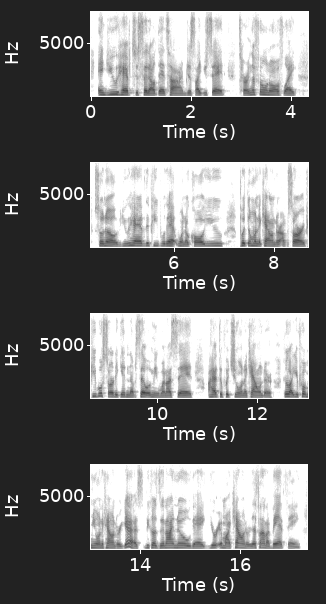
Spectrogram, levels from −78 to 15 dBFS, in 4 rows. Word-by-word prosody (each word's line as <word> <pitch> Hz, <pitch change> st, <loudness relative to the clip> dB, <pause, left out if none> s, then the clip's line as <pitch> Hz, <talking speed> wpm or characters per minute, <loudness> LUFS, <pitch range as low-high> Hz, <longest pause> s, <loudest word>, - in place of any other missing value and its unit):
and 185 Hz, -1 st, +1 dB
you 205 Hz, +3 st, 0 dB
have 190 Hz, -2 st, +4 dB
to 180 Hz, -1 st, -6 dB
set 180 Hz, 0 st, +3 dB
out 155 Hz, -1 st, +3 dB
that 160 Hz, -2 st, +2 dB
time. 145 Hz, -1 st, -1 dB
Just 165 Hz, 0 st, -6 dB
like 170 Hz, -1 st, +1 dB
you 170 Hz, -, -8 dB
said, 165 Hz, -5 st, +2 dB, 0.3 s
turn 150 Hz, +4 st, -2 dB
the 200 Hz, -, 0 dB
phone 205 Hz, -2 st, -2 dB
off, 165 Hz, -2 st, 0 dB
like 155 Hz, -4 st, +1 dB, 0.3 s
so 190 Hz, -, 0 dB
no, 170 Hz, -4 st, +3 dB
you 175 Hz, +5 st, -9 dB
have 195 Hz, -1 st, +3 dB
the 200 Hz, -, -1 dB
people 195 Hz, -2 st, -9 dB
that 180 Hz, -1 st, +3 dB
wanna 170 Hz, -3 st, -2 dB
call 165 Hz, +1 st, +2 dB
you, 180 Hz, +1 st, -7 dB, 0.3 s
put 205 Hz, -1 st, +3 dB
them 195 Hz, -1 st, 0 dB
on 185 Hz, -, +3 dB
the -, -, 0 dB
calendar. 165 Hz, -4 st, +1 dB
I'm 160 Hz, -, -4 dB
sorry, 165 Hz, -4 st, +4 dB
people 215 Hz, +8 st, -3 dB
started 185 Hz, -7 st, 0 dB
getting 175 Hz, -2 st, -3 dB
upset 180 Hz, +3 st, +3 dB
with 170 Hz, -, +2 dB
me 165 Hz, -2 st, -5 dB
when 155 Hz, 0 st, -3 dB
I 155 Hz, -, +3 dB
said, 155 Hz, -1 st, 0 dB, 0.3 s
"I -, -, -4 dB
have 180 Hz, 0 st, +3 dB
to 200 Hz, -, -1 dB
put 195 Hz, +1 st, -3 dB
you 180 Hz, -2 st, -2 dB
on 160 Hz, -, -3 dB
a 160 Hz, -, -3 dB
calendar." 150 Hz, -7 st, -1 dB, 0.2 s
They're 205 Hz, -, +3 dB
like, 185 Hz, -3 st, +5 dB
"You 185 Hz, -, -2 dB
putting 200 Hz, +1 st, 0 dB
me 185 Hz, -, -3 dB
on 175 Hz, -1 st, -1 dB
a -, -, -1 dB
calendar?" 170 Hz, -3 st, -1 dB
"Yes, 155 Hz, 0 st, +1 dB
because 190 Hz, 0 st, -2 dB
then 185 Hz, +2 st, -2 dB
I 195 Hz, 0 st, +3 dB
know 190 Hz, -2 st, -2 dB
that 160 Hz, -2 st, -2 dB
you're 195 Hz, +1 st, 0 dB
in 185 Hz, -, -2 dB
my 160 Hz, -2 st, 0 dB
calendar, 185 Hz, -7 st, 0 dB
that's 180 Hz, +1 st, 0 dB
not 190 Hz, -2 st, 0 dB
a 160 Hz, -, -2 dB
bad 175 Hz, -1 st, +1 dB
thing." 135 Hz, -8 st, -8 dB
175 Hz, 255 wpm, -23 LUFS, 160-190 Hz, 0.3 s, like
